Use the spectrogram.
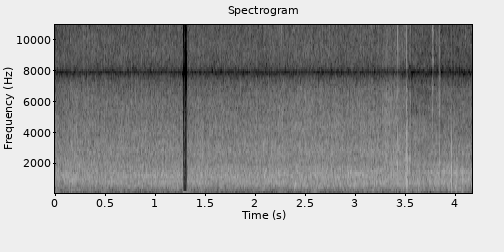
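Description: Water flows steadily over rocks in an outdoor creek, giving a constant close rushing babble with a brief knock partway through and faint higher splashes near the end.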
